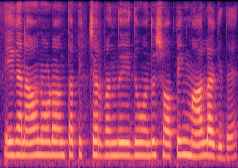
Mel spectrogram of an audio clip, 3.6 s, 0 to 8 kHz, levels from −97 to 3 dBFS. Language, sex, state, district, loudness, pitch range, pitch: Kannada, female, Karnataka, Bangalore, -15 LUFS, 230-240 Hz, 230 Hz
